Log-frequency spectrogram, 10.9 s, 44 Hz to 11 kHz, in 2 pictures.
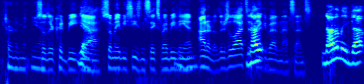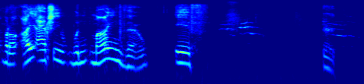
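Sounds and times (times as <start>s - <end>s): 
speech: 0.1s - 8.6s, 10.3s - 10.6s
cat yowling outside: 8.8s - 9.5s, 10.3s - 10.9s.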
